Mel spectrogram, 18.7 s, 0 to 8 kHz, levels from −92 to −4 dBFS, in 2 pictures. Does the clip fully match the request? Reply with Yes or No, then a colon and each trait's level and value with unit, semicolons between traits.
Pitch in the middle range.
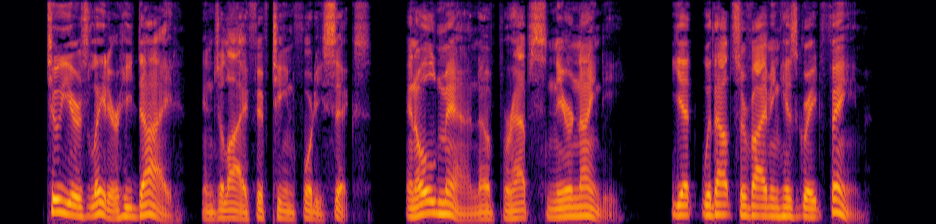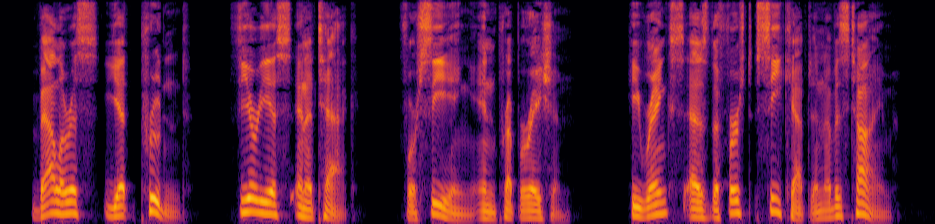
No: low, 115 Hz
